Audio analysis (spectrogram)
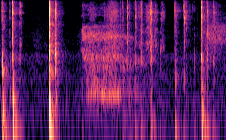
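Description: Keys tapped on a computer keyboard while logging in: a few scattered close clicks followed by a quicker burst of typing, some strokes louder than others, with gaps of silence.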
